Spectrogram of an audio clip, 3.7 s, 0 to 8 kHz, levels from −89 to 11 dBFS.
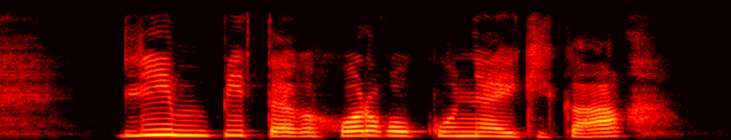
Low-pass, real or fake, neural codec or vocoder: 7.2 kHz; fake; vocoder, 44.1 kHz, 128 mel bands, Pupu-Vocoder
